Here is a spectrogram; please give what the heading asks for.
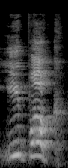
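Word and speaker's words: epoch: এই ইপক, যুগ, ই ইপক, সিএইচ ক উচ্চারণ লক্ষ্য করেছ, ইপিও সিএইচ, সিএইচ ক হয় অনেক আগেও সেকেন্ড ও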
